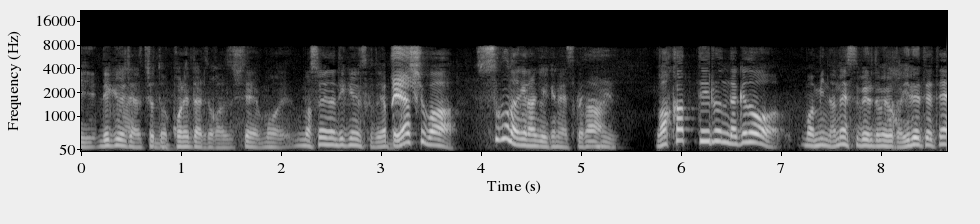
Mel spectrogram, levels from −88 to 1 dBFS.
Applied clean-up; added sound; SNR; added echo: neural mask model Resemble Enhance denoiser.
